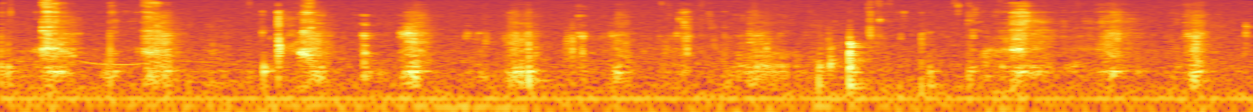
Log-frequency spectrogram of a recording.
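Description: Close-miked chewing of a mouthful of food, with crisp crunching bites and wet mouth clicks at an uneven pace of about two to three a second.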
